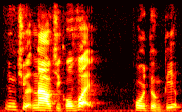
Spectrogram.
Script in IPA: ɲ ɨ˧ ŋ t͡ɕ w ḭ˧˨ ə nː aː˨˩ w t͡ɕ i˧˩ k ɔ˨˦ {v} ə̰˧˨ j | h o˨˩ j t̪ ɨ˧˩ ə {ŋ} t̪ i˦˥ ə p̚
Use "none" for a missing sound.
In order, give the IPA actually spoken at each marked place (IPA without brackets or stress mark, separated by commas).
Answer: v, ŋ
